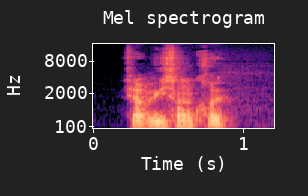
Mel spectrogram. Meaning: to not find what one was looking for, to come back empty-handed, to draw a blank
- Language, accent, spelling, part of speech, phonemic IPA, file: French, France, faire buisson creux, verb, /fɛʁ bɥi.sɔ̃ kʁø/, LL-Q150 (fra)-faire buisson creux.wav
